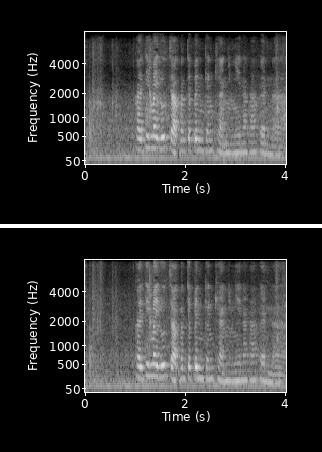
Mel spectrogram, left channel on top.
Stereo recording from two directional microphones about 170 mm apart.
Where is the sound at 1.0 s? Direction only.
5° left (ahead or behind).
